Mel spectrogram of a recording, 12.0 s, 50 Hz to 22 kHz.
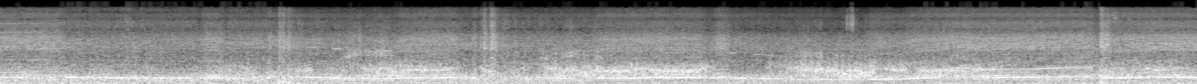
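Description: Race car engine in the sim racing game Automobilista 2, a steady loud drone wavering in pitch as revs rise and fall with turbo boost, continuous throughout.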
